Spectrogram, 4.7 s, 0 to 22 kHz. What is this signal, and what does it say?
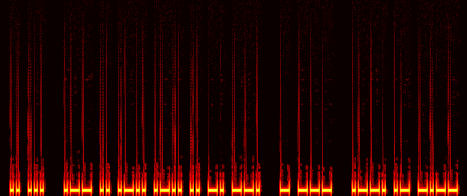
Morse code, heard as a keyed tone, about 40 wpm, 700 Hz. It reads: IS WILLING TO PAY
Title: Sentences from Top 1400 Words 40wpm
